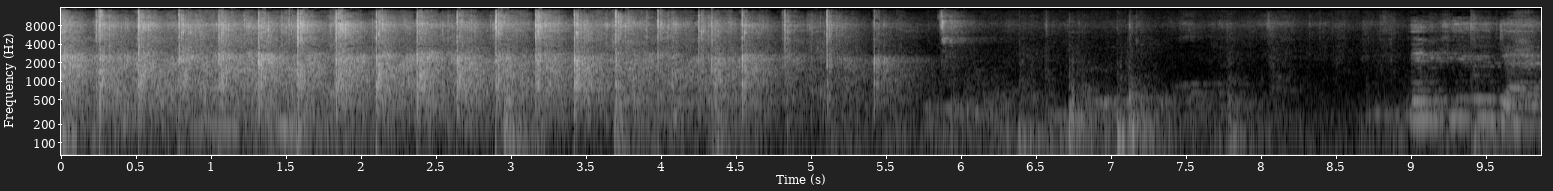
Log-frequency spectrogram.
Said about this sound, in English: A big round of applause to Patsimo.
